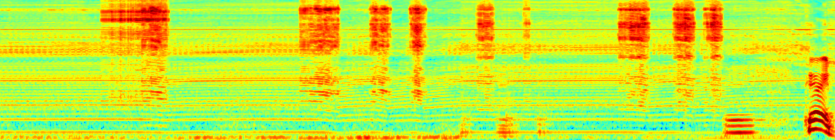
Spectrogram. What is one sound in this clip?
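A spinning cutting disc grinds in short bursts against a hard material.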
